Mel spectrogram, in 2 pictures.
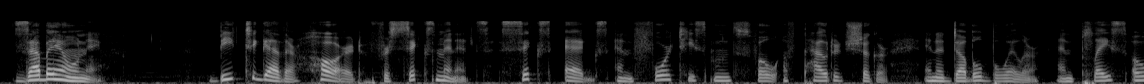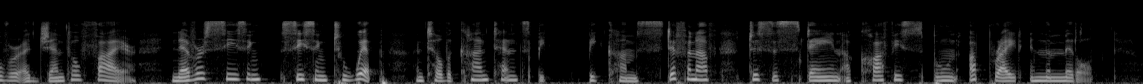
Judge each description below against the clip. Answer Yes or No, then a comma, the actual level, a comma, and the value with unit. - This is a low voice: No, medium, 175 Hz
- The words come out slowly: Yes, slow, 115 wpm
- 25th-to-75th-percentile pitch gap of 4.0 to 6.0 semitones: Yes, average, 5.0 semitones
